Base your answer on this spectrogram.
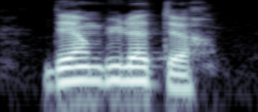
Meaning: Zimmer frame, walking frame, walker
- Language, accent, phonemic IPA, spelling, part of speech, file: French, France, /de.ɑ̃.by.la.tœʁ/, déambulateur, noun, LL-Q150 (fra)-déambulateur.wav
